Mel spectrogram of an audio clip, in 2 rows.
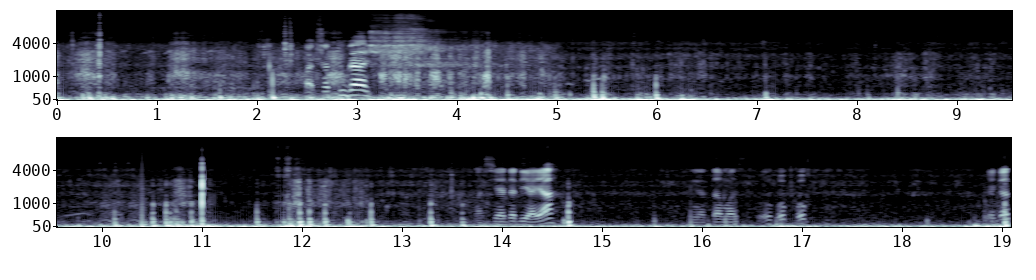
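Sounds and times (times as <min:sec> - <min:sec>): sea water washing on rocks: 0:00.0 - 0:19.0
wind rumble on microphone: 0:00.0 - 0:19.0.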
